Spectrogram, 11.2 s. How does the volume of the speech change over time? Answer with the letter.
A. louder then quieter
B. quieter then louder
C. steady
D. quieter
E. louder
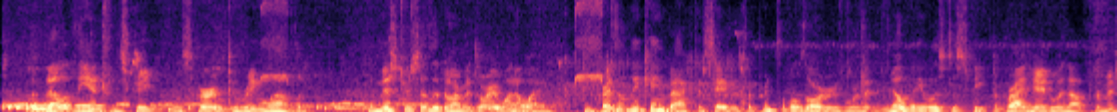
C.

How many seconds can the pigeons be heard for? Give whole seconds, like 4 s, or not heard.
5 s.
